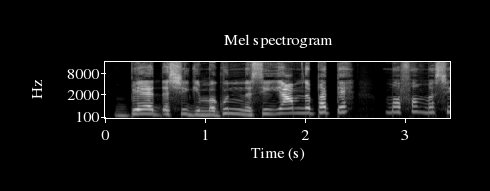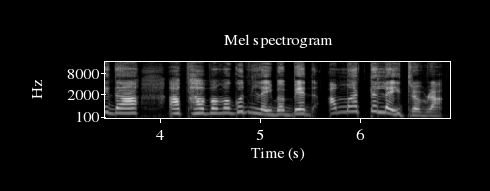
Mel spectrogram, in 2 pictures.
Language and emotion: Manipuri, angry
